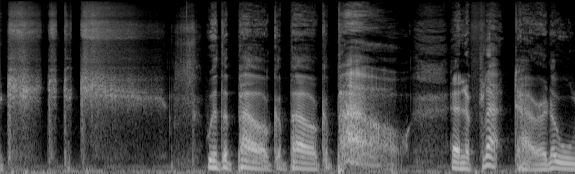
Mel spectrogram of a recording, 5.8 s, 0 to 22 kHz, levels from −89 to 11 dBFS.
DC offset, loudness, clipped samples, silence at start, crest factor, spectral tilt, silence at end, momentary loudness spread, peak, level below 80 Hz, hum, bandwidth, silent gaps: under 0.1%; -23 LUFS; under 0.1%; 0 s; 22 dB; -5 dB/octave; 0 s; 20 LU; 0 dBFS; -42 dBFS; none; over 20 kHz; none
